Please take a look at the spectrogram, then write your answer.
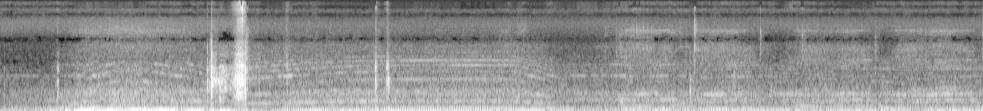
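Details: Honda Civic power steering: severe grinding, rough groaning tone rising and falling over low engine rumble as steering is worked.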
